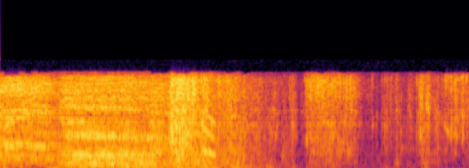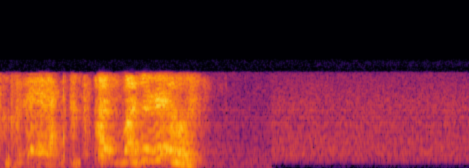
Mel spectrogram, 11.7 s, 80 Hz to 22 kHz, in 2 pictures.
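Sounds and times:
dog whimpering and growling: 0:00.0 - 0:07.3.

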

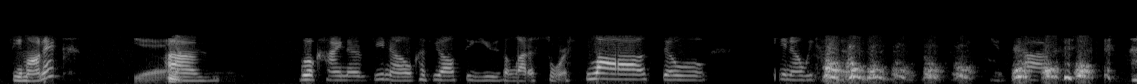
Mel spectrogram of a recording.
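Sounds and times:
speech: 0:00.1 - 0:02.3, 0:03.0 - 0:07.2, 0:07.8 - 0:09.3, 0:10.2 - 0:11.3
dog barking and yipping: 0:08.2 - 0:11.1.

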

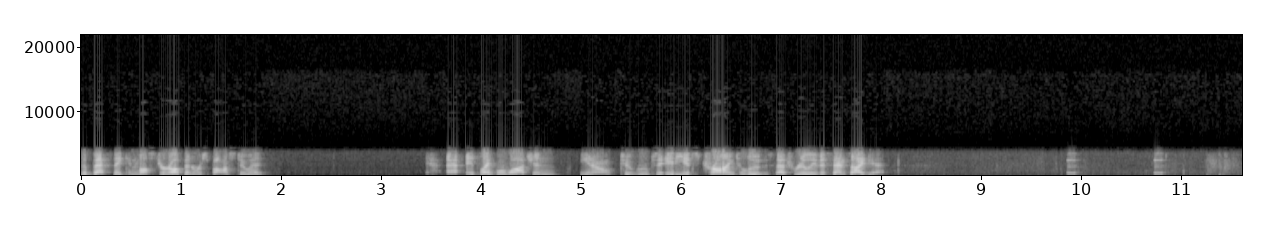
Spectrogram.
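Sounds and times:
speech: 0:00.0 - 0:02.0, 0:03.5 - 0:08.1
low hiss: 0:00.0 - 0:11.6
electronic beeps: 0:09.8 - 0:10.1, 0:10.7 - 0:11.0.

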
